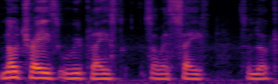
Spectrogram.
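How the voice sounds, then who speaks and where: Somewhat breathy male voice, fairly high-pitched, with a dark, mellow tone. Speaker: trading software tutorial presenter. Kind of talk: tutorial. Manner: fast; halting.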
